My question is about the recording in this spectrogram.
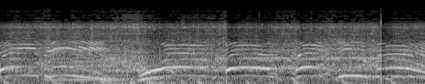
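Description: Continuous, excited speech with a strongly rising and falling pitch, typical of a race announcer over a public-address system, with crowd noise beneath.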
